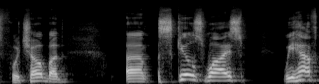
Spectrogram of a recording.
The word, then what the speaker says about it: Fuqiu: I guess it is pronounced fucho. It's a Chinese name. And then this the like the kiwi is mostly as a cho kind of sound. So I think it's for cho.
